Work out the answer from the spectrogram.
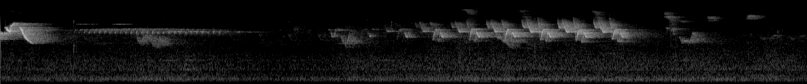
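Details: Magnolia warbler calling: a long high whistled note sliding downward, then a quick run of short, high, sharp notes stepping up and down, loud for about three seconds before fading, over a faint low background hum.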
